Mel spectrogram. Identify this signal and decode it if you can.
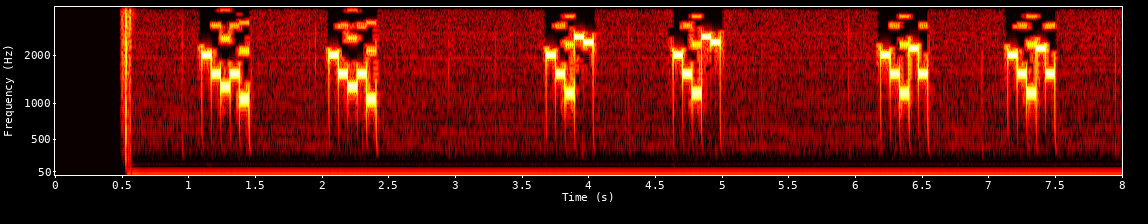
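Five-tone selective call (ZVEI), heard as quick runs of five tones, tones of about 70 ms. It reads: 85351 85351 85220 85220 85295 85295
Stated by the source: ZVEI five-tone selective call received on SDR, code 25414.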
